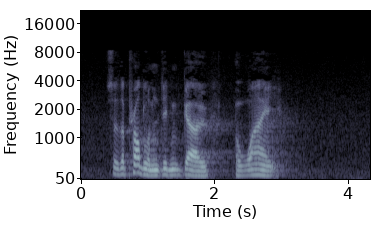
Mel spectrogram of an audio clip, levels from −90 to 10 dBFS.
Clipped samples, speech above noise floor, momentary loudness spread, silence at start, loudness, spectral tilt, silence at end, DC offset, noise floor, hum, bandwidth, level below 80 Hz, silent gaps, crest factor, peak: under 0.1%; 33 dB; 14 LU; 0.4 s; -30 LUFS; -7.5 dB/octave; 1.25 s; under 0.1%; -62 dBFS; none; 8.8 kHz; -66 dBFS; none; 20 dB; -12 dBFS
